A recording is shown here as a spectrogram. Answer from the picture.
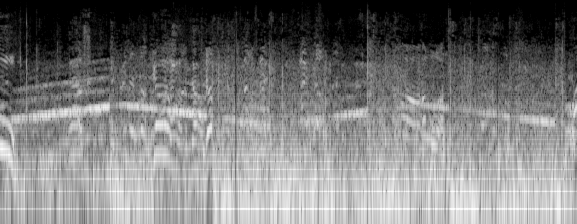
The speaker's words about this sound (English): But I want you to hear a clip of sound of what it's like if you're in Iran and U.S. missiles are raining down like hell.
